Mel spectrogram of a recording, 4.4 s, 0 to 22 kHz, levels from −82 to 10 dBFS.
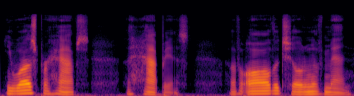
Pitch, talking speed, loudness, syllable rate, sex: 95 Hz, 150 wpm, -19 LUFS, 4.1 syllables/s, male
